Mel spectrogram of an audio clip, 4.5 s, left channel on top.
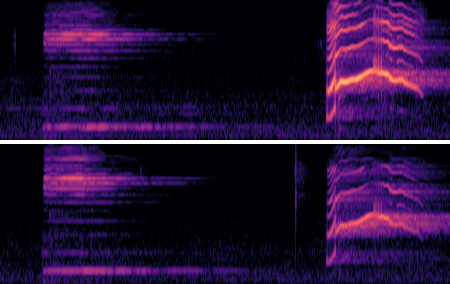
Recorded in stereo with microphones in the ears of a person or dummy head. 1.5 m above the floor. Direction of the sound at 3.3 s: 55° left (ahead or behind).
